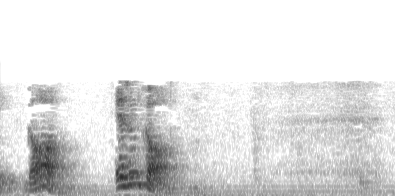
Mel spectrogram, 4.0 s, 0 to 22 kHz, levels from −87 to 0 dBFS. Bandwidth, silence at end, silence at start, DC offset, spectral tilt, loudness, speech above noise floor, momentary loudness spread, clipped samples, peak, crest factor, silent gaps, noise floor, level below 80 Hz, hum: 4.2 kHz; 1.95 s; 0 s; under 0.1%; -10 dB/octave; -24 LUFS; 32 dB; 16 LU; under 0.1%; -6 dBFS; 22 dB; none; -54 dBFS; -56 dBFS; none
